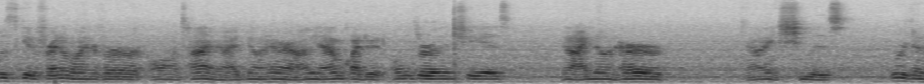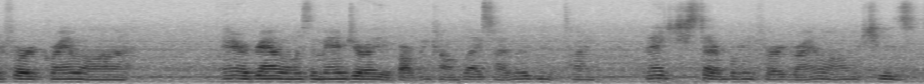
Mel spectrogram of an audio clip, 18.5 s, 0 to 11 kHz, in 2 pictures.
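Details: Adult of almost 40 with Friedreich's ataxia; voice worse than 10-12 years ago, talking more of a struggle, harder to get words out over the last 6 months or so; ataxic dysarthria.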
